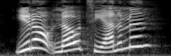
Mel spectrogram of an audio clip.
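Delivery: very high-pitched, astonished, surprised disbelief. He replies to the narrator's question about his drawing, full of surprise. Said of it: "his voice full of surprise".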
